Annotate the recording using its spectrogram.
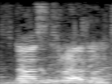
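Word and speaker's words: na zdraví: Nazdravi. Yeah, man. I've been spending a lot of time in Moravia. Nazdravi. Nazdravi. I got nothing Emphasis is always on the first syllable. Nazdravi.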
